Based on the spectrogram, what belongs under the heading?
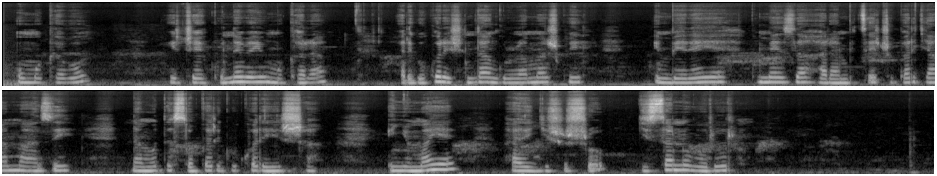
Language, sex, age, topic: Kinyarwanda, female, 25-35, government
